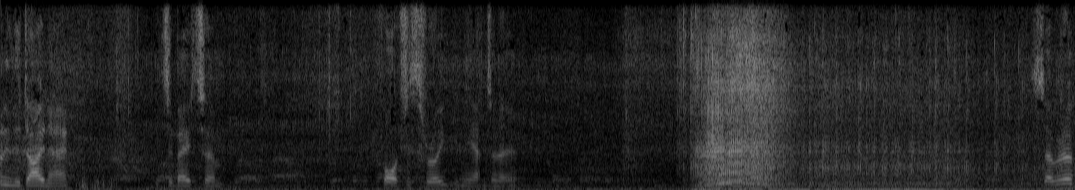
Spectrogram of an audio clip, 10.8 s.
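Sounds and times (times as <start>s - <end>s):
speech: 0.0s - 0.9s, 1.6s - 2.4s, 3.8s - 5.3s, 10.4s - 10.7s
race car passing on banking: 6.8s - 10.7s.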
